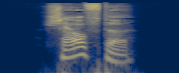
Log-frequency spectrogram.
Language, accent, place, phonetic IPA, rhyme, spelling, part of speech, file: German, Germany, Berlin, [ˈʃɛʁftə], -ɛʁftə, schärfte, verb, De-schärfte.ogg
- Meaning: inflection of schärfen: 1. first/third-person singular preterite 2. first/third-person singular subjunctive II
